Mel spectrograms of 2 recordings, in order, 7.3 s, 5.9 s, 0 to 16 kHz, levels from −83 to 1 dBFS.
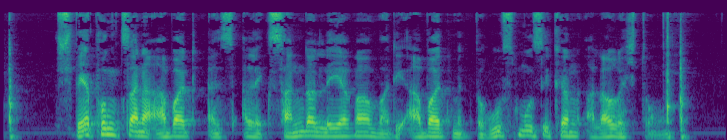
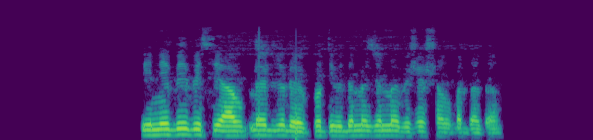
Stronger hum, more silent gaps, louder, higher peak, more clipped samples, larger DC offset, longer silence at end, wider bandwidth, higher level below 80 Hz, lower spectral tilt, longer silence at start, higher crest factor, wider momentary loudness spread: neither; neither; about the same, -20 LUFS vs -19 LUFS; about the same, -2 dBFS vs -4 dBFS; neither; neither; second, 0.4 s vs 0.9 s; first, 12 kHz vs 7.4 kHz; first, -42 dBFS vs -58 dBFS; second, -4.5 dB/octave vs -9 dB/octave; second, 0.1 s vs 1.4 s; about the same, 18 dB vs 16 dB; first, 12 LU vs 9 LU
